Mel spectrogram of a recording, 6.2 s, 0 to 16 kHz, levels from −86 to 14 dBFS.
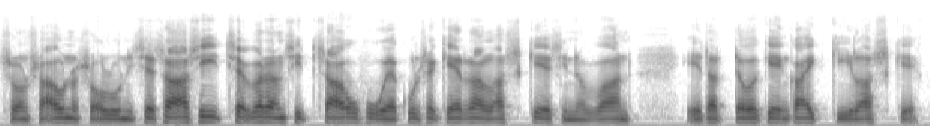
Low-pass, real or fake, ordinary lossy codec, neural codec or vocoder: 14.4 kHz; fake; none; vocoder, 44.1 kHz, 128 mel bands every 512 samples, BigVGAN v2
